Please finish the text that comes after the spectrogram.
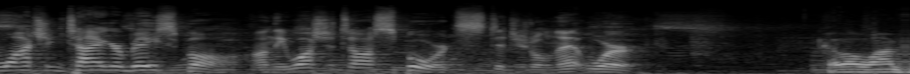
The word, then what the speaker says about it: Ouachita: for Washita Baptist University back in Texas everybody pronounces it Wichita but really it's Ouachita Washington how would you pronounce it it's Ouachita Baptist University get it right it's Ouachita people it's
